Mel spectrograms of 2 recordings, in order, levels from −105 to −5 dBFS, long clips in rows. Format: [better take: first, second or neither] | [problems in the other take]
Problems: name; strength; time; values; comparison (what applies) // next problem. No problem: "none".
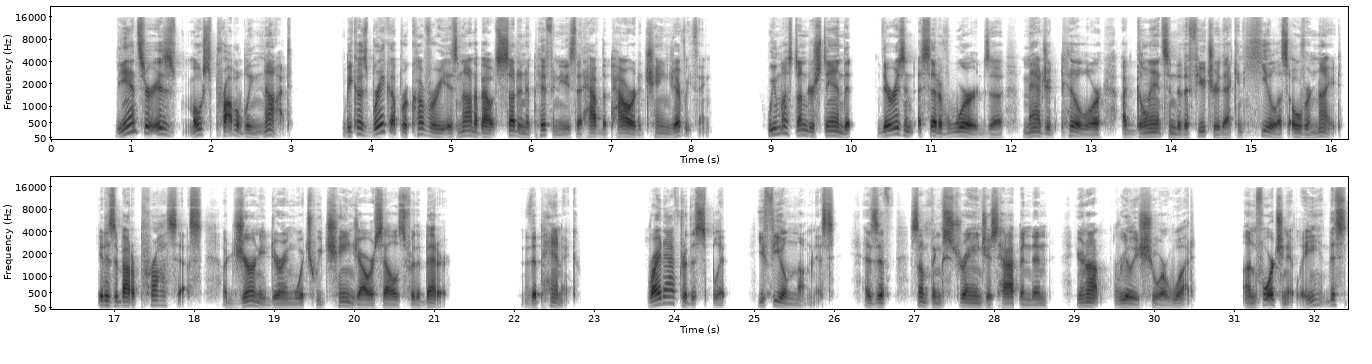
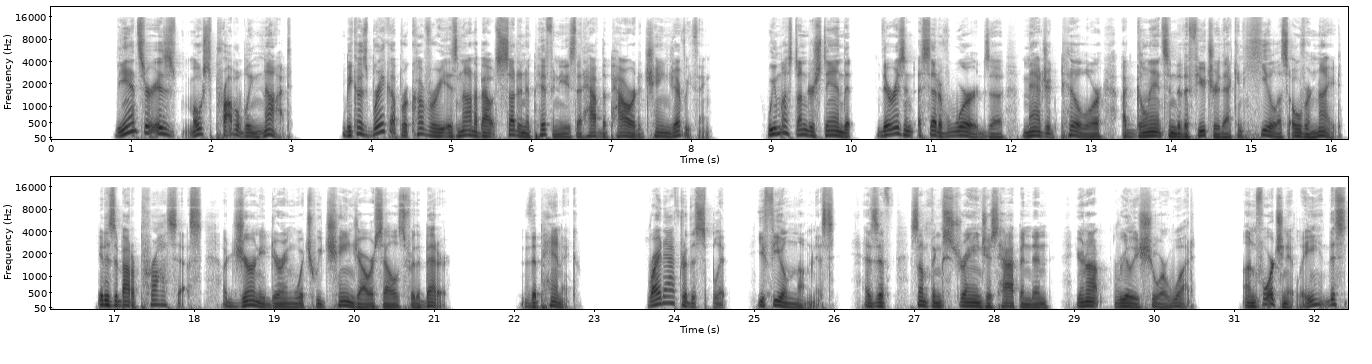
second | thin; very; fading below 450 Hz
